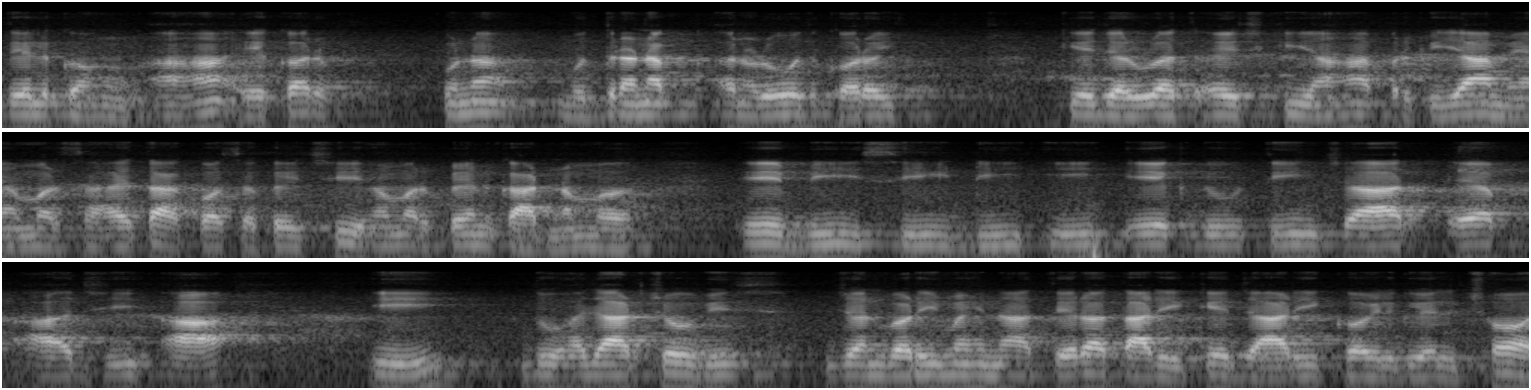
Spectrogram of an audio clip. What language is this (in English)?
Maithili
